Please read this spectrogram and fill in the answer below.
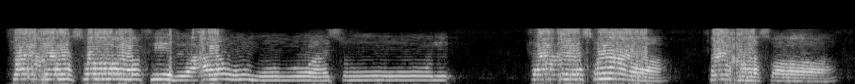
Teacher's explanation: الألف ألف ليست ممالة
